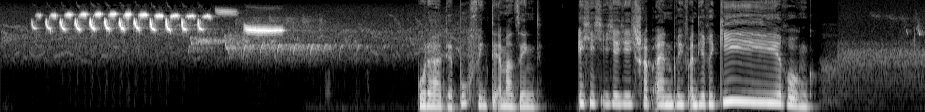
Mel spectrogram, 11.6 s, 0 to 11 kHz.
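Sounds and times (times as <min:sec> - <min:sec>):
yellowhammer singing: 0:00.0 - 0:06.7
speech: 0:03.1 - 0:04.6, 0:05.2 - 0:10.2.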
